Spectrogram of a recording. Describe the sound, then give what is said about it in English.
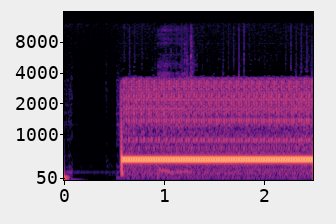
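After a brief silence, a telephone tone comes through a call line to a cell phone, a single steady, fairly loud hum that holds without a break for about two seconds. No voices. “You just called me. I asked you not to call me on my cell phone, and now you're calling me back.”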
